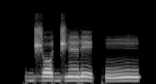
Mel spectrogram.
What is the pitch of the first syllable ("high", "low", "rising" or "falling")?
high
